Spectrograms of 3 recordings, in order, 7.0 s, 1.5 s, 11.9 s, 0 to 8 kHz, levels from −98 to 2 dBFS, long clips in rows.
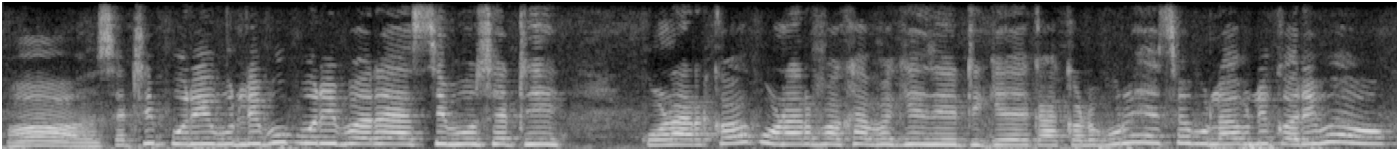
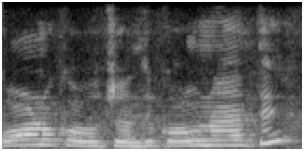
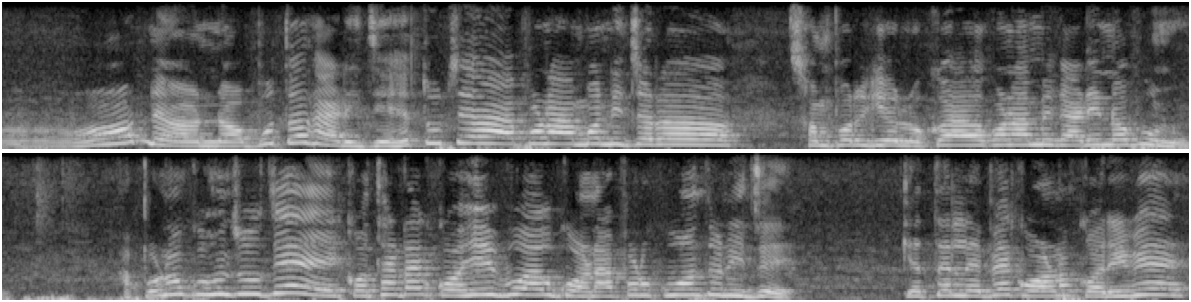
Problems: none marked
